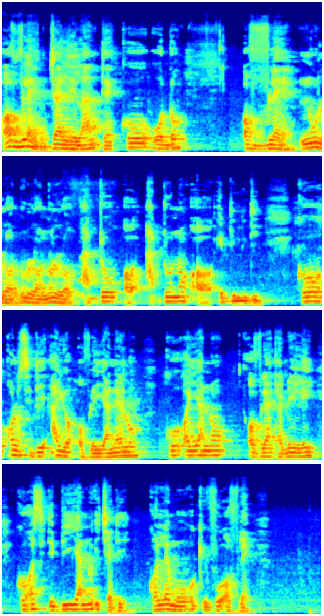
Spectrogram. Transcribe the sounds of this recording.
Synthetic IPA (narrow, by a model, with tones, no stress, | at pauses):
ɔ˦vlɛ˦˨d͡ʒa˨le˨la˨˦n̩˦tɛ˨kʰʊ˦wo˨dʊ˦ | ɔ˨vlɛ˨nʊ̃˦lɔ˨nʊ̃˦lɔ˨nʊ̃˦lɔ˨a̰˨dʊ˦ɔ˨a̰˨dʊ˦nʊ̃˦ʔɔ̰˨e˨di˦mĩ˦di˨ | ko˦ɔ˦lʊ˨sɪ˨dɪ˨ʔa̰˦jɔ˧ʔɔ˨vlɛ˨ja˨nɛ̃˦lʊ˦ | ko˦ʔɔ˦ja˦nʊ̃˦ɔ˨vlɛ˨a˨ta˨me˦lɪ˦ko˦ɔ˦sɪ̥˨dɪ˨bi˦ja˦nʊ̃˦ʔi˦t͡ʃɛ˨dɪ˨kɔ˦lɛ˦mo˨o̰˦ki˦vu˦ʔɔ̰˨vlɛ˨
